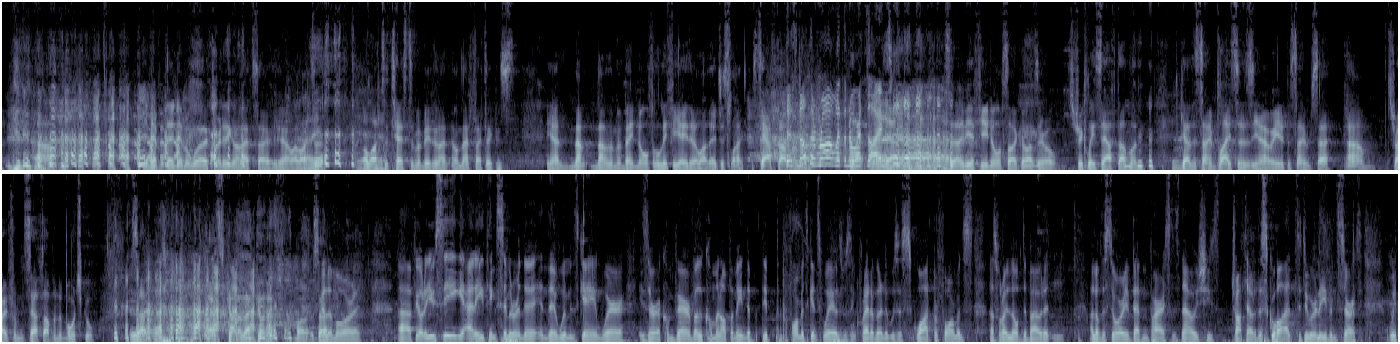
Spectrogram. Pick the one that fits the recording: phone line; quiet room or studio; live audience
live audience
